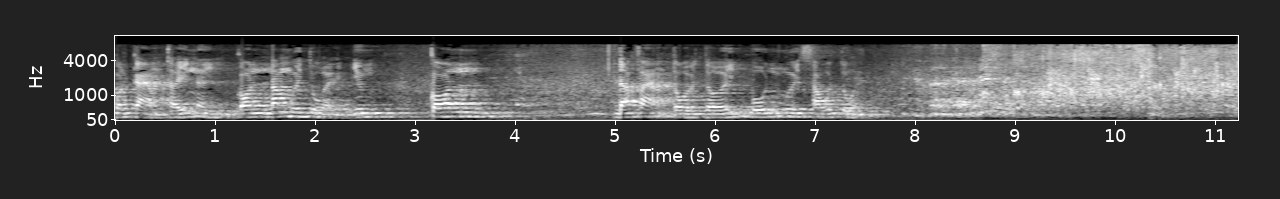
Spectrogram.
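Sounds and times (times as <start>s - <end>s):
speech: 0.0s - 4.1s, 5.0s - 8.8s
laughter: 7.8s - 11.2s
church congregation applauding a testimony: 8.6s - 11.2s.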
